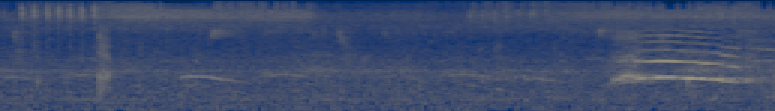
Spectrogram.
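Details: Limpkin in Florida's freshwater wetlands: faint, drawn-out calls early on, then a loud, harsh, wailing call with rich harmonics, slightly falling and lasting about half a second, near the end over a quiet, hissy background.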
